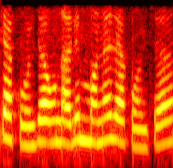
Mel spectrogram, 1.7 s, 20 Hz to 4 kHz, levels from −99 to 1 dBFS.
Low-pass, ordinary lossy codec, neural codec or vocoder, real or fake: 3.6 kHz; AAC, 32 kbps; vocoder, 44.1 kHz, 128 mel bands, Pupu-Vocoder; fake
